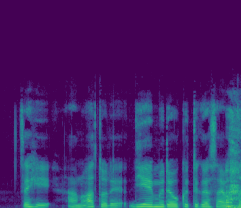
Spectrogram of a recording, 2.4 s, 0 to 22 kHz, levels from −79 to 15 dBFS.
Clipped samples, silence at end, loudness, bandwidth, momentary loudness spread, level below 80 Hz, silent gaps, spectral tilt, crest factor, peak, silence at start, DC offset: under 0.1%; 0 s; -17 LUFS; 13 kHz; 6 LU; -44 dBFS; none; -4.5 dB/octave; 16 dB; 0 dBFS; 0.2 s; under 0.1%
